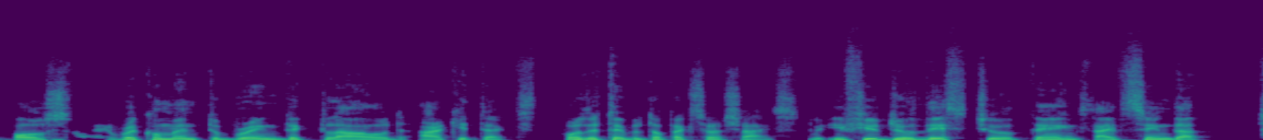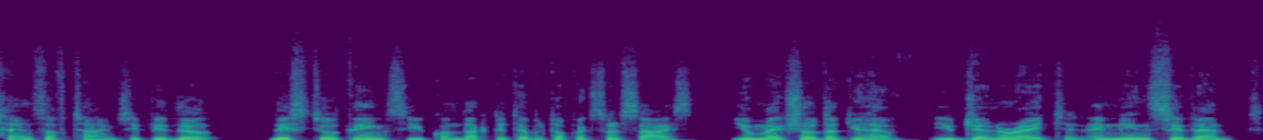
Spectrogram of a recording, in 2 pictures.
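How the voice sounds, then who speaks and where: A man from Argentina, a guest on a podcast, explaining his points in a measured, step-by-step way. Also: medium pitch, no room sound, clean studio sound. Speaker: interview guest, security executive. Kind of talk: casual interview chat.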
